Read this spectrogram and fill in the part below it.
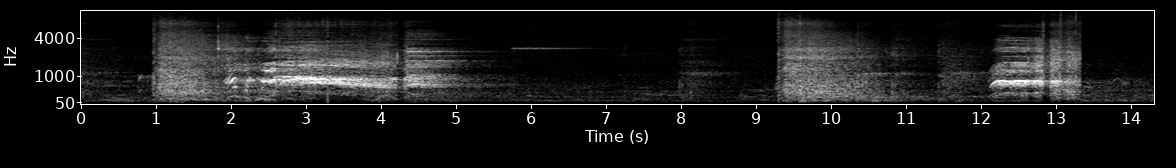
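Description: A crowd of spectators cheers and shouts loudly in an echoing hall.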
